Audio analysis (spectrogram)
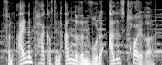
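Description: A man's voice: a little high, sing-song, quick pace, very noisy. A man playing a young Iraqi refugee narrating his flight in a radio play. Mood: uneasy. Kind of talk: scripted first-person radio play narration.

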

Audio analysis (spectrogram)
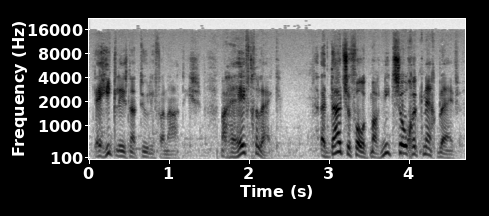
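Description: An actor playing a bitter, fervent young German nationalist who lectures in a radio drama. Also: male voice, mid-range voice, very animated, fairly quick, darkish tone, natural voice. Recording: noisy radio drama recording.

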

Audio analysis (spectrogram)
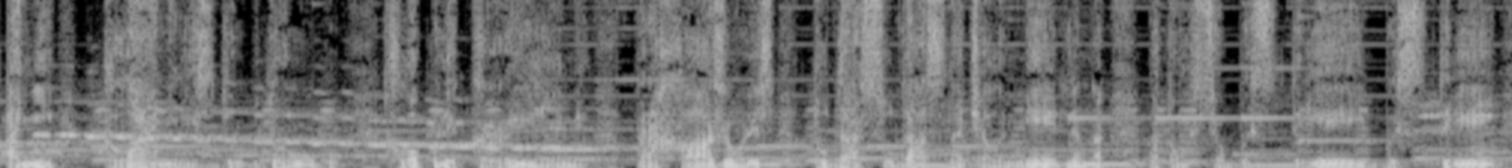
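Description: A man narrating a children's fairy tale as a measured, expressive storyteller. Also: low voice. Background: music.

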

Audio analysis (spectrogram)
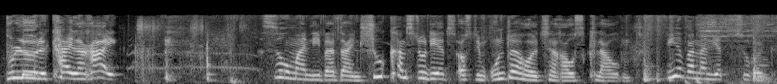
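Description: A woman's voice: a little high, animated, normal speed. A woman playing a decisive, sceptical schoolchild detective in a children's radio play, forthright in delivery. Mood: annoyed, commanding.

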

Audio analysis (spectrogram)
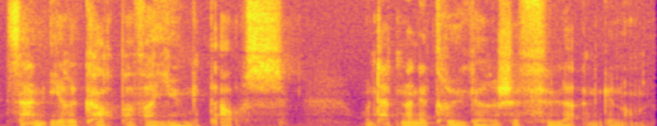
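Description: Deep, husky male radio-play narrator. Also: normal speed. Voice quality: breathy, husky. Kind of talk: literary narration in a 1950s German radio play.

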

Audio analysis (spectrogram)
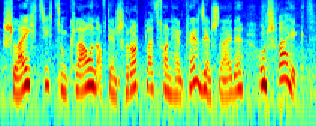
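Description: A woman's voice: medium pitch, expressive, unhurried, lightly acted. A woman acting a polite, troubled snack-bar worker in a German radio drama. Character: worried snack-bar woman, wife of a suspect. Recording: clear background noise, ambient sounds.

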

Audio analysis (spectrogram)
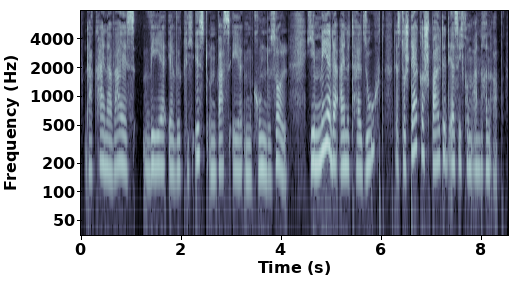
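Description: A whimsical female storyteller played by an actress for a literary radio play. Her voice is soft-edged and mellow, with a husky grain, at a medium pitch. She narrates as if telling a dreamlike tale. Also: no room sound, studio quality, natural voice.

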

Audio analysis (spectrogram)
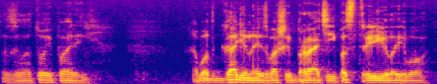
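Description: An actor playing a stern, world-weary middle-aged police chief in a radio drama, with a husky, gruff, dry delivery. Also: male voice, low voice, flat delivery, brisk. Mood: stern, reproachful.

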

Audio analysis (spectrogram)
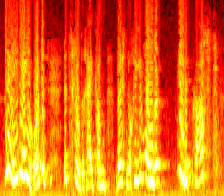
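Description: A woman's voice: sits high, animated, a little slow, dark tone, dull audio. An actress playing an anxious, fussy middle-aged mother in an old radio play, chatty and eager to please. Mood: fretful.

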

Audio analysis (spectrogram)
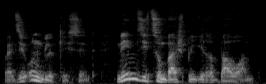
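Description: A man playing an earnest, idealistic young scholar in a German radio drama, husky and lecturing, easily flustered. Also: on the low side, wildly swooping pitch, brisk, darkish tone, heavily acted. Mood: earnest, indignant.

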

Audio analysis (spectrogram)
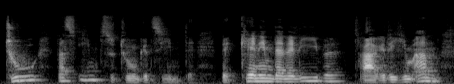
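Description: An actor playing a warm, impulsive, generous sultan in a classic German radio drama, theatrical and coaxing. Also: male voice, mid-range voice, sing-song, unhurried. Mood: coaxing, playful. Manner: theatrical, coaxing, swinging from murmurs to exclamations.

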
